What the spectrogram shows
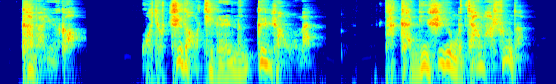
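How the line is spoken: Whispered through gritted teeth. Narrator (Chinese): 我咬着牙小声的说道

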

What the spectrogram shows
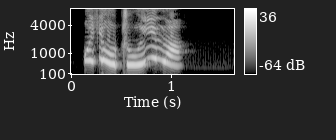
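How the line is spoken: Sudden loud shout. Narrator (Chinese): 他忽然大声喊

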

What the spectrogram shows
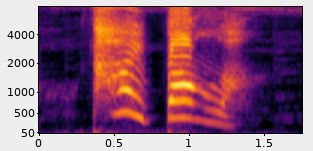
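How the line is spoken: Excited loud shout. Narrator (Chinese): 我忍不住兴奋地大声喊了一句

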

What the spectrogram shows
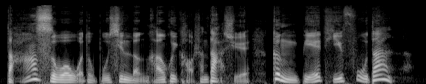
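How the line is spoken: Silent inner muttering. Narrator (Chinese): 嘴上不说，心里却嘀咕着

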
